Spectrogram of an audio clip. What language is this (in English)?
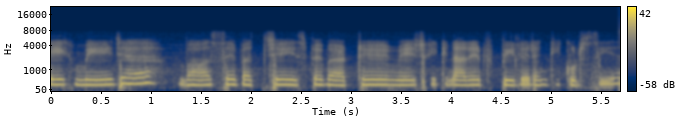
Hindi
